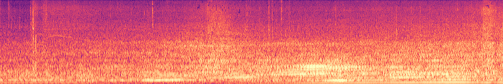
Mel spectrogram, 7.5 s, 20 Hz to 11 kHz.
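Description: Mazda Eunos Roadster (NA) four-cylinder engine with individual throttle bodies and a new Car's CP1 muffler, heard from inside the cabin under gentle acceleration. The intake and exhaust note rises in pitch and gets louder over a couple of seconds from about two seconds in, then holds steady, a restrained, gentle sound.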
